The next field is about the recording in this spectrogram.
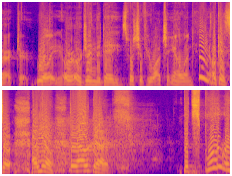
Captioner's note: chuckle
